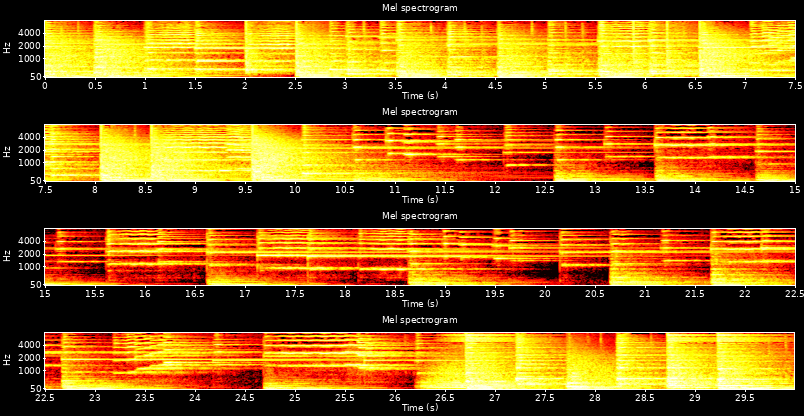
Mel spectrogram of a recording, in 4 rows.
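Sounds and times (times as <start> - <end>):
percussion: 0.0 - 11.5, 20.7 - 29.9
strings: 0.0 - 29.9.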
